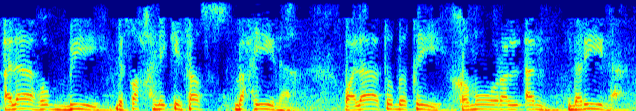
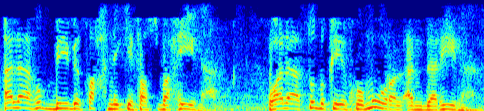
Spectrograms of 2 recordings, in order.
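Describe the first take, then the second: First: The metrical beat is marked out heavily. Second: The metrical beat stays subdued under natural phrasing. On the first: The speaker calls it wrong. "لا تقول مثلا ... أقول لا تظهره هكذا" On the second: The speaker calls it right. "أنت لن تظهرها مستقلة هكذا، ولكن لا تظن أنها ستغيب"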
